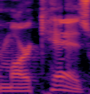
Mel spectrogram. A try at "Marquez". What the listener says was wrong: That is pronounced Marquez, by the way. Forget that Z exists. So Marquez.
